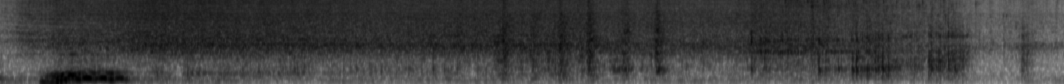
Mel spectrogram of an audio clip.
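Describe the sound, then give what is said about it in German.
A rainstick pours out a dense, steady trickle like light rain for about ten seconds, fairly loud, with scattered sharper clicks toward the end and a brief low squeak at the start. “Wer nicht weiß, was ein Regenmacher ist, na, genau, so hört sich das an.”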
